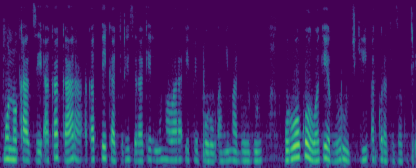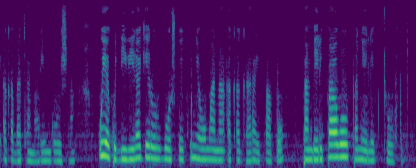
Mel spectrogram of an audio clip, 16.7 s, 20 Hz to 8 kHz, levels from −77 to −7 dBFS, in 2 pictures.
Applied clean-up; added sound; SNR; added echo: neural separator model SepFormer DNS4.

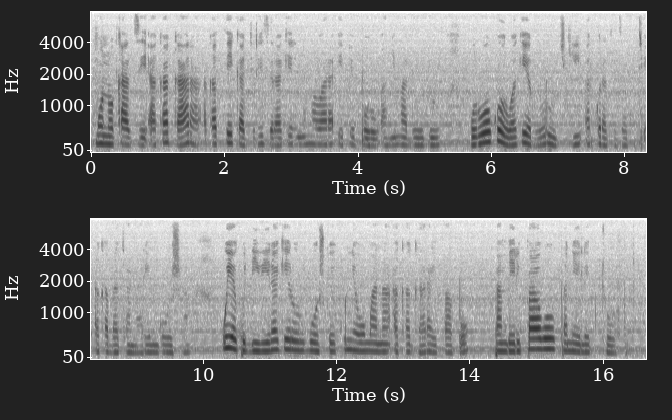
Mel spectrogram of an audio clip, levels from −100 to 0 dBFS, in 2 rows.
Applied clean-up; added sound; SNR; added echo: none; Engine; 17 dB; none.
